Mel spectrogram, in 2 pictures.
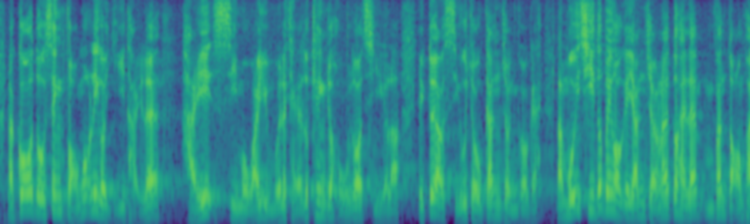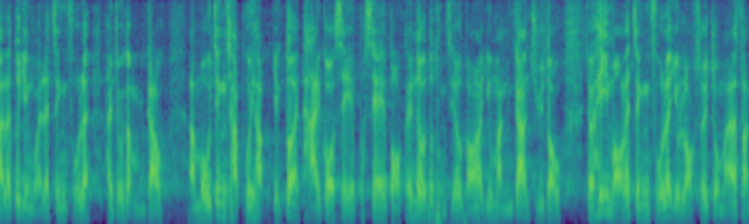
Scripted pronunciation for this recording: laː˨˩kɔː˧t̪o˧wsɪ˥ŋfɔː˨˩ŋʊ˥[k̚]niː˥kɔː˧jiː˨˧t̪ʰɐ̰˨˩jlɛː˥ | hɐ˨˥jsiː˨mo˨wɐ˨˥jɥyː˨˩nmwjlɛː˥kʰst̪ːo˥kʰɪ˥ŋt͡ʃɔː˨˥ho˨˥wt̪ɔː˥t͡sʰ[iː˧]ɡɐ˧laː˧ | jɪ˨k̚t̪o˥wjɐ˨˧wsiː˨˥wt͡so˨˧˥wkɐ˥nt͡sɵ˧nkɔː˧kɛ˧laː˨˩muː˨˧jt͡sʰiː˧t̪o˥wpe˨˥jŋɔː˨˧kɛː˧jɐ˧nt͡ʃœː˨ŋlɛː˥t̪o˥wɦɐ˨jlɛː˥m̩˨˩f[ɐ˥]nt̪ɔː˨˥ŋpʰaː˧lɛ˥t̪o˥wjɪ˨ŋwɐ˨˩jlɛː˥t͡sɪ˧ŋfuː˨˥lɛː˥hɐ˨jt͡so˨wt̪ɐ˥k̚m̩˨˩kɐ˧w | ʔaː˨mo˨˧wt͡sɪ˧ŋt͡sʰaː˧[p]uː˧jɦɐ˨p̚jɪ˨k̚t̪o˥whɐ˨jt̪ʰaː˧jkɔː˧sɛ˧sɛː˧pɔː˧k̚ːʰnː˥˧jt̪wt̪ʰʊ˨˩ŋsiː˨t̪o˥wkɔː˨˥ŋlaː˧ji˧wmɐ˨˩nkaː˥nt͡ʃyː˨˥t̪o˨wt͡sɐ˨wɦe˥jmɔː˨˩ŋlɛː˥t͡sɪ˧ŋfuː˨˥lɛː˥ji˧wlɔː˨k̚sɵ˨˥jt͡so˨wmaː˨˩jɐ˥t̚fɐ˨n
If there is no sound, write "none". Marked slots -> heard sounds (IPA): k̚, iː˧, ɐ˥, pʰ

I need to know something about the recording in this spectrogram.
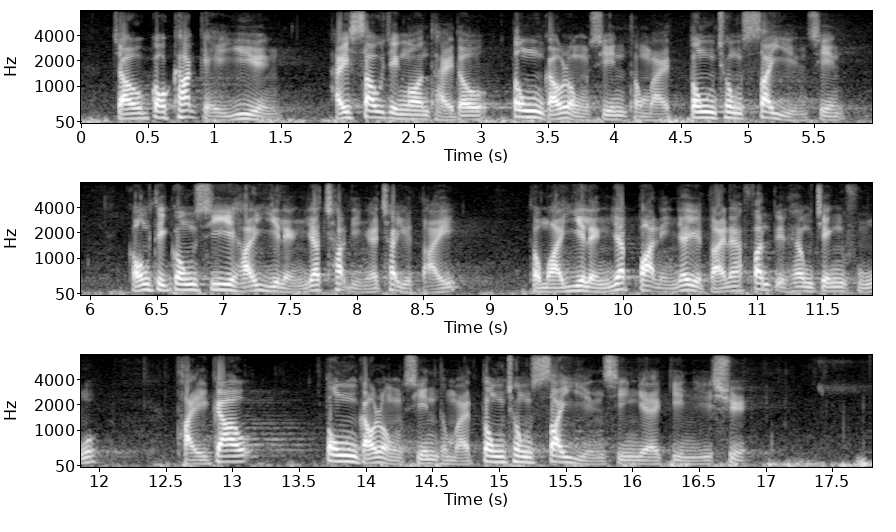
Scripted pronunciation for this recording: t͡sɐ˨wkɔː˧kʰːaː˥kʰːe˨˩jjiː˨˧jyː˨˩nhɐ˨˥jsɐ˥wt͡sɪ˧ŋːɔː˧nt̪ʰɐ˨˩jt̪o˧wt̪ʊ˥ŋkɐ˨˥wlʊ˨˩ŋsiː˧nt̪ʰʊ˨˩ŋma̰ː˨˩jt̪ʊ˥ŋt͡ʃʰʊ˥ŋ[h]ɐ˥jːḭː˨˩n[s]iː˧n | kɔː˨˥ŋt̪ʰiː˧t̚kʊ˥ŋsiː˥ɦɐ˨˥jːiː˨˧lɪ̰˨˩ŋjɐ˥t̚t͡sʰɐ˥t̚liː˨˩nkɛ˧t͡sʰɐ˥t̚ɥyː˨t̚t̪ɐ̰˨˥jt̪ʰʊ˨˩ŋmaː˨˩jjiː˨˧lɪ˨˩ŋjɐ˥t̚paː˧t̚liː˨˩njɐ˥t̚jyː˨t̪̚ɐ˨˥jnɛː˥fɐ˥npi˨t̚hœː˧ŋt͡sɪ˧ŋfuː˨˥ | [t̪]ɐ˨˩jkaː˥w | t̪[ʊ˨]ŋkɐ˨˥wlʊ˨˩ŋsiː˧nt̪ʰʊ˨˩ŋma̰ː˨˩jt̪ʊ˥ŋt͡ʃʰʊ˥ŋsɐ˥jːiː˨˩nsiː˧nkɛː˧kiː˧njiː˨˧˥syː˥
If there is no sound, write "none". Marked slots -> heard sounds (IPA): s, s, t̪ʰ, ʊ˥

